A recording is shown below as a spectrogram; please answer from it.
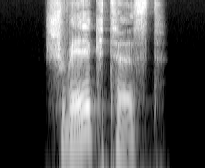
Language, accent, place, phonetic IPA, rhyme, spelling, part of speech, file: German, Germany, Berlin, [ˈʃvɛlktəst], -ɛlktəst, schwelgtest, verb, De-schwelgtest.ogg
- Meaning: inflection of schwelgen: 1. second-person singular preterite 2. second-person singular subjunctive II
